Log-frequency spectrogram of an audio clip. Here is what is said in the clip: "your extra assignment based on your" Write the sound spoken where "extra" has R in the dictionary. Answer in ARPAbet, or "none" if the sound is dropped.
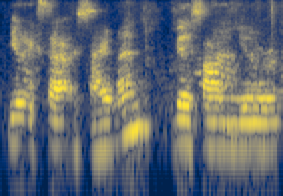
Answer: none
